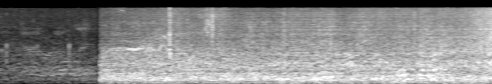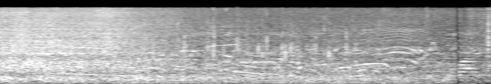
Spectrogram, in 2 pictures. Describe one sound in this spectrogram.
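Waves wash and fizz over the shore.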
